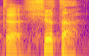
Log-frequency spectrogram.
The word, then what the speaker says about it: Schutte: Schutte.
